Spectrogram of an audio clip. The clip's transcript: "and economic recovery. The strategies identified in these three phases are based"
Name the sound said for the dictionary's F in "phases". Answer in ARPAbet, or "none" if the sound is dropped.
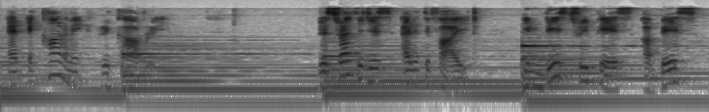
P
